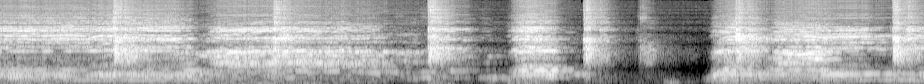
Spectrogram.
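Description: A small mixed group of voices singing a cappella in harmony, holding long chords, with sharp hand claps now and then.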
